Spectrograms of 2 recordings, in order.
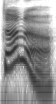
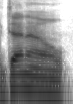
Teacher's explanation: The speaker eliminates the auxiliary verb do, reduces the vowel in don't, and simplifies the entire phrase I don't know into two quick syllables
